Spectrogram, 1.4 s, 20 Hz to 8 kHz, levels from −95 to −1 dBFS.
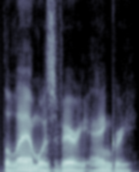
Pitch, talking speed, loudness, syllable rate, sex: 110 Hz, 215 wpm, -17 LUFS, 5.2 syllables/s, male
